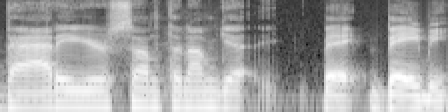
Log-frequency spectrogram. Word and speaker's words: Bhabie: I'm getting baby. It's BHABIE. So baby.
